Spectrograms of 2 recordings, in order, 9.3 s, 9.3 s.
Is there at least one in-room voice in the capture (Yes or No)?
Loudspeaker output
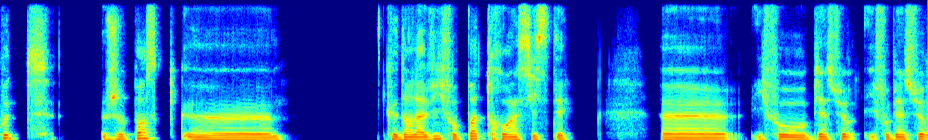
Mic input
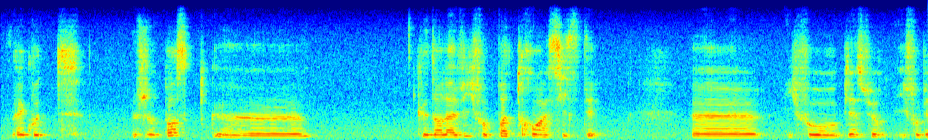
No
